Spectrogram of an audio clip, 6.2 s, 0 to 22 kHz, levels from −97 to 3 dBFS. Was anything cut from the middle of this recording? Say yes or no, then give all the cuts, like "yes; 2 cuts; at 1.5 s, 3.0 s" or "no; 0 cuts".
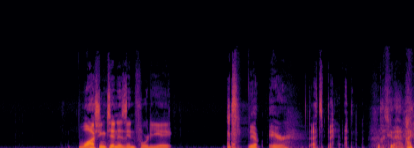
yes; 2 cuts; at 1.9 s, 4.0 s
